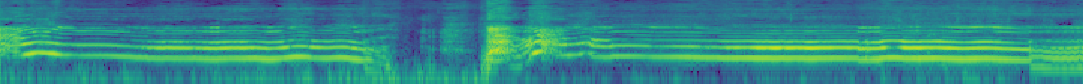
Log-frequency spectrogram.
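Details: Sherpa, a pet Alaskan Malamute, howling indoors at home: long sustained tonal howls with steady pitch and slight wavers, broken midway by a short rough bark-like burst, then resuming as a long level howl.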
